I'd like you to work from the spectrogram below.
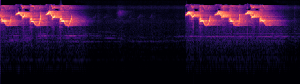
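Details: Two bursts of bird song, each a quick string of four or five high, slurred chirps falling then rising at the end, separated by about two seconds of quiet, over a faint background hum.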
